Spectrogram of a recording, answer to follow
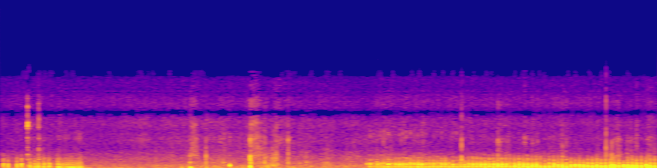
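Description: A chihuahua growling: a low, fast-pulsing growl, short at first, then steady and unbroken from a little past halfway, with a few faint clicks of the phone being handled.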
